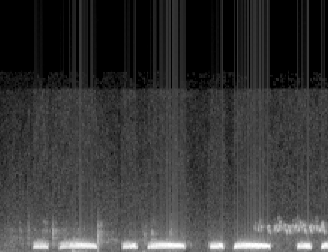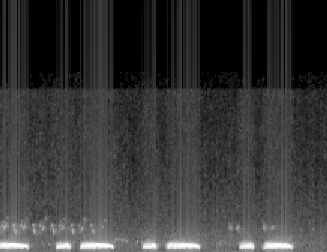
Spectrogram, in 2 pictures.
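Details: Spotted dove (tekukur) cooing, used to lure doves for trapping in a community oil palm plantation. Low, mellow coos come in short repeated phrases about every second, and a faint, higher, buzzy chattering series runs briefly in the middle.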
